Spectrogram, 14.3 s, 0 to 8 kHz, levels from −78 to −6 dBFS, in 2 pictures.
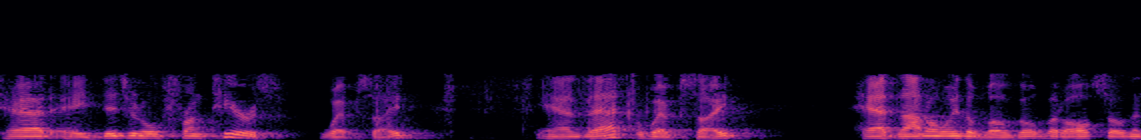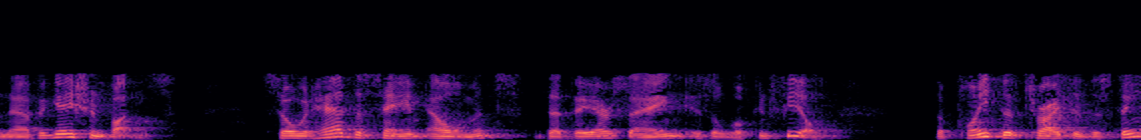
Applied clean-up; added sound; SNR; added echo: neural mask model Resemble Enhance denoiser.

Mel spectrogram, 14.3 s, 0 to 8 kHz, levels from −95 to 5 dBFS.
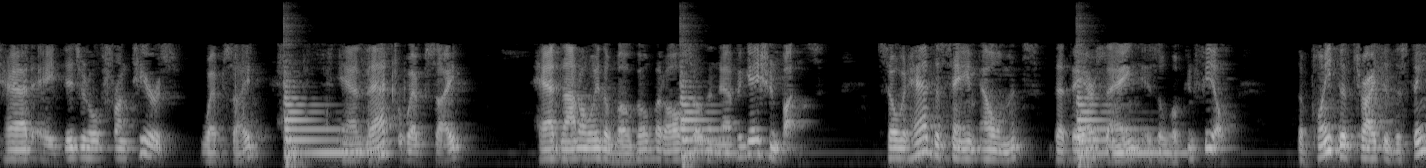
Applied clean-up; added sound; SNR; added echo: classical method log-MMSE.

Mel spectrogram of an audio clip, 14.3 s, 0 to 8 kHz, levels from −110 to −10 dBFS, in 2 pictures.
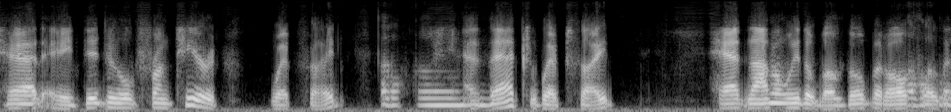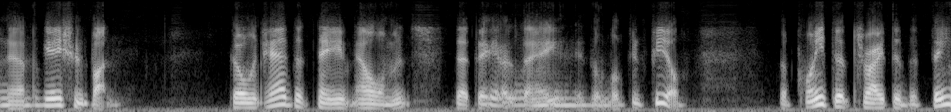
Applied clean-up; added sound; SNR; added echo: neural diffusion model UNIVERSE++.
